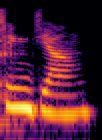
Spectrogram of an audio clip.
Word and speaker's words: Xinjiang: over statements about is it how do you pronounce that province that starts with an x i can't see it oh okay xinjiang xiaomi was way off mr donahue made the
